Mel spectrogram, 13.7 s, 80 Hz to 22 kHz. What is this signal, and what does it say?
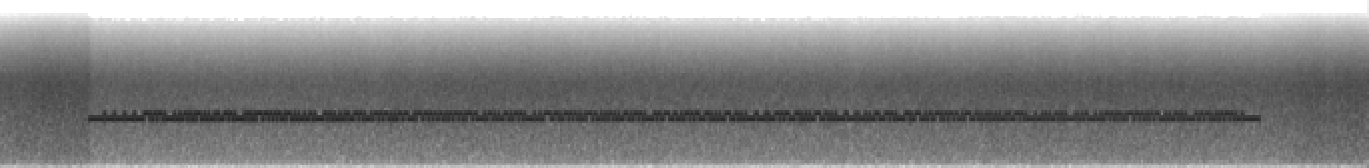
RTTY (75 baud, 170 Hz shift), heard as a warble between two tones, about 1360 Hz centre, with radio static. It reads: QRZ? DE LZ7RQB K NAME IS EVA, QTH PECS, LOC MH90VX MH90VX. HOW COPY? K4FVQ DE SM4IHS K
